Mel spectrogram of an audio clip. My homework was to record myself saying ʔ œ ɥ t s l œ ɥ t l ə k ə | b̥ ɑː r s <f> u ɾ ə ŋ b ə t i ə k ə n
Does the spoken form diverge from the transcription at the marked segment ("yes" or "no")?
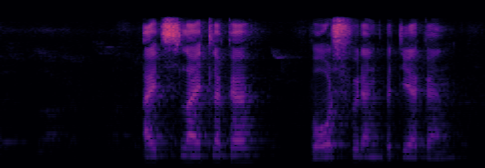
no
